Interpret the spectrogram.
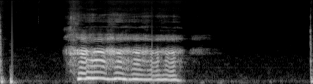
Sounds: Laughter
